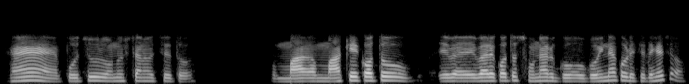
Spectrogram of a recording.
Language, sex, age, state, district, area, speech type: Bengali, male, 18-30, West Bengal, Paschim Medinipur, rural, conversation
